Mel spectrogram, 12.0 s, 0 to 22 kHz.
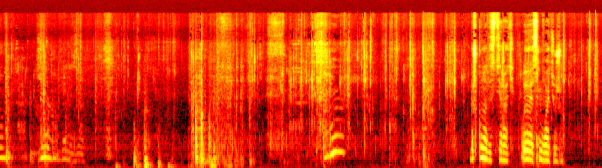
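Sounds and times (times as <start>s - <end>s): objects clattering: 2.5s - 7.0s
wrapper rustling: 3.2s - 12.0s.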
